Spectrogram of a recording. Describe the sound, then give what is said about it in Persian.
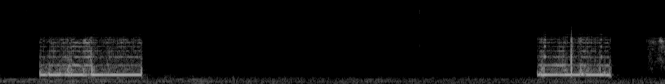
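Telephone dialing tones as a call is placed: two steady electronic tone bursts, the first about a second long and the second slightly shorter, separated by several seconds of near silence. “پس بریم که زودتر باهاشون تماس بگیریم و مصاحبهمون رو شروع کنیم.”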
